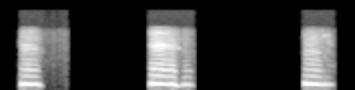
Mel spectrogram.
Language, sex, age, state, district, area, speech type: Santali, female, 18-30, West Bengal, Purulia, rural, conversation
